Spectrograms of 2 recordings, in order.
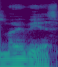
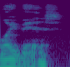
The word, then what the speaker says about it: Moebius: I say Mobius, but apparently you meant to pronounce his name Moebius.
